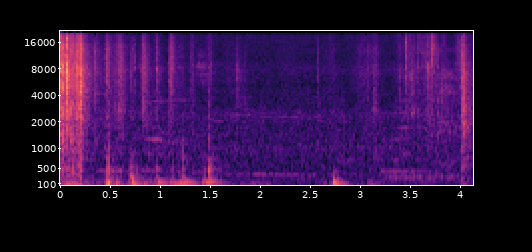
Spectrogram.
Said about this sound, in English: I'm just going to shuffle these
